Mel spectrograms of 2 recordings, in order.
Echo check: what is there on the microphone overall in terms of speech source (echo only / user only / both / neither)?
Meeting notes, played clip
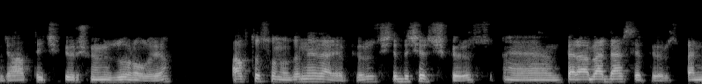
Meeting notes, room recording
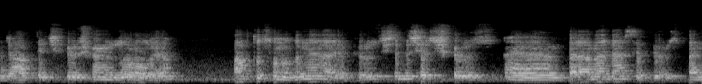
echo only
